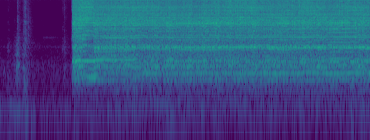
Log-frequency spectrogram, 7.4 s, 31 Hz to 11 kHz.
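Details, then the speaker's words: S197 Mustang 3.7L V6 single-turbo build, oil scavenger pump at switch-on: loud, steady, high-pitched whir and rasp that stays even; pump whine, owner suspects bad pump bearing. "it's really loud when you turn it on it sounds like almost a bad bearing in the pump so i'm leaning towards it's a bad pump"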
